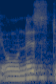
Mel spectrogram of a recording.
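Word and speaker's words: honest: यह है कि भाई यह जो एच है यहां पे साइलेंट है नेस्ट का मतलब ईमानदार तो यहां पे ऑनेस्ट में एच क्या है यह साइलेंट है तो लिहाजा ओ पढ़ा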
